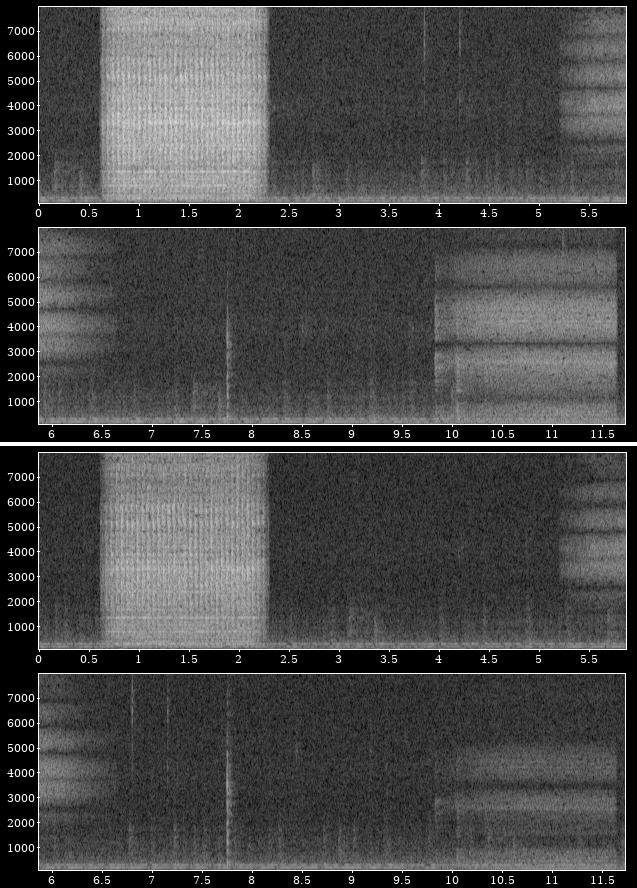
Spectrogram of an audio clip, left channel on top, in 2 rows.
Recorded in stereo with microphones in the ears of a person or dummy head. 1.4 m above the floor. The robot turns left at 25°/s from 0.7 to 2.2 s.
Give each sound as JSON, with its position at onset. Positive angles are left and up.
{"t": 5.2, "sound": "a hiss", "side_deg": -5}
{"t": 7.7, "sound": "a drawer", "side_deg": -20}
{"t": 9.8, "sound": "a hair dryer", "side_deg": 60}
